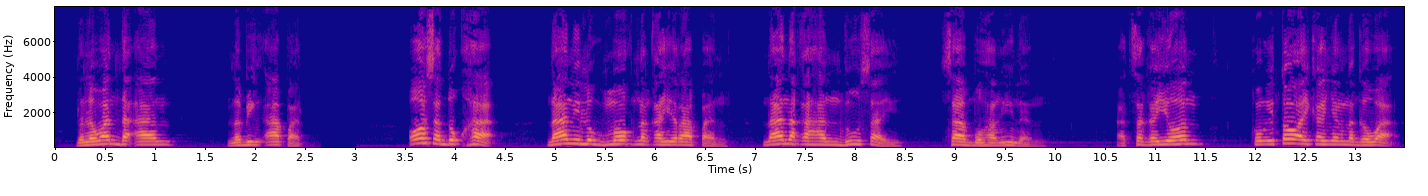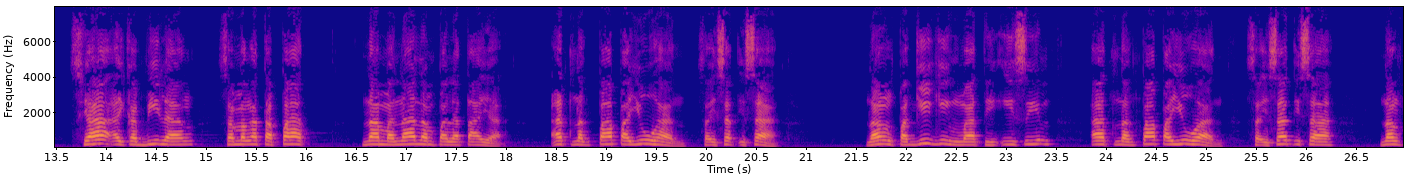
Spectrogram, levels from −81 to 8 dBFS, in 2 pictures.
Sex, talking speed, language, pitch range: male, 95 wpm, Filipino, 160-210 Hz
